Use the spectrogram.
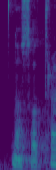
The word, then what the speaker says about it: nosotras: nosotras, Nosotras. Nosotras. Good. You pronounced an S there, which was very good.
